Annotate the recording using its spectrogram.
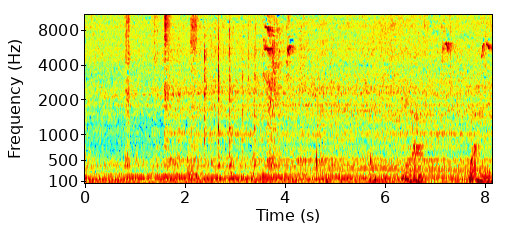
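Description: Light clicks and creaks of a plastic bottle being handled on an iron spearhead, over a steady low hum, with a few brief high squeaks.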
